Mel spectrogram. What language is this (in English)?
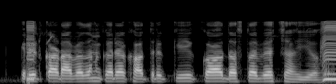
Magahi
